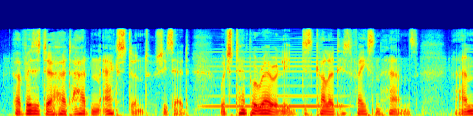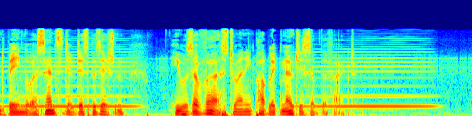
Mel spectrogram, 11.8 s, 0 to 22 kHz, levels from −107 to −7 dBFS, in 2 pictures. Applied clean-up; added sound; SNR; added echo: none; Bowed string instrument; 11 dB; none.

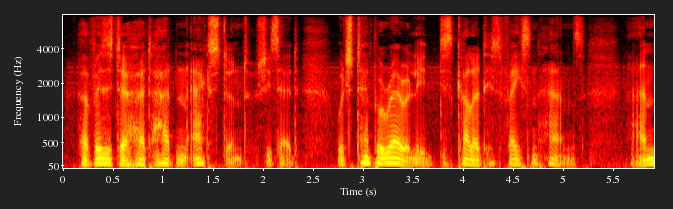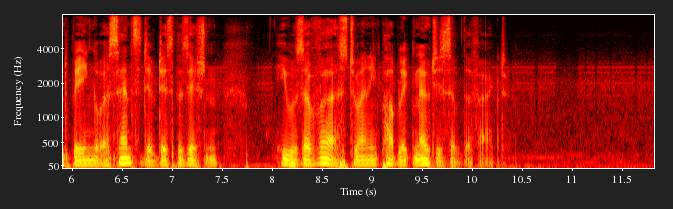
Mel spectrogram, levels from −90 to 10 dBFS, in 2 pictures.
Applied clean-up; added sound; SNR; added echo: none; none; none; none.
